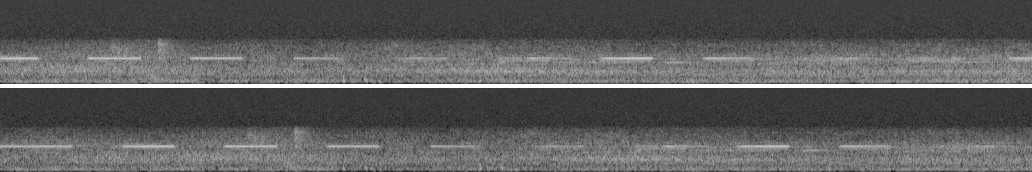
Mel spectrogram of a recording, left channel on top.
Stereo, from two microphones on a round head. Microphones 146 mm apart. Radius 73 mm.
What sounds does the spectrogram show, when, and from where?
Only background noise.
